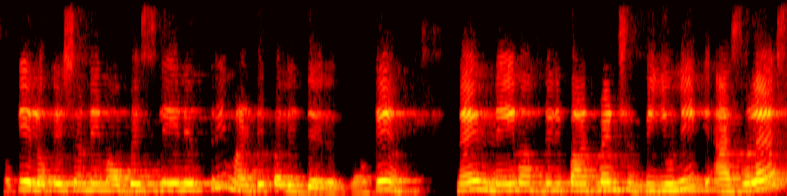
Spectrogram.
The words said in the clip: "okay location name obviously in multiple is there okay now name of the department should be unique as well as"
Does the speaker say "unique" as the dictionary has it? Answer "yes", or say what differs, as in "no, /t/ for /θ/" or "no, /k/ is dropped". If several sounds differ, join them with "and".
yes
